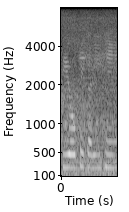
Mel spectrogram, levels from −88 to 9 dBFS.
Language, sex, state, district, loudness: Hindi, female, Bihar, Saharsa, -14 LUFS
